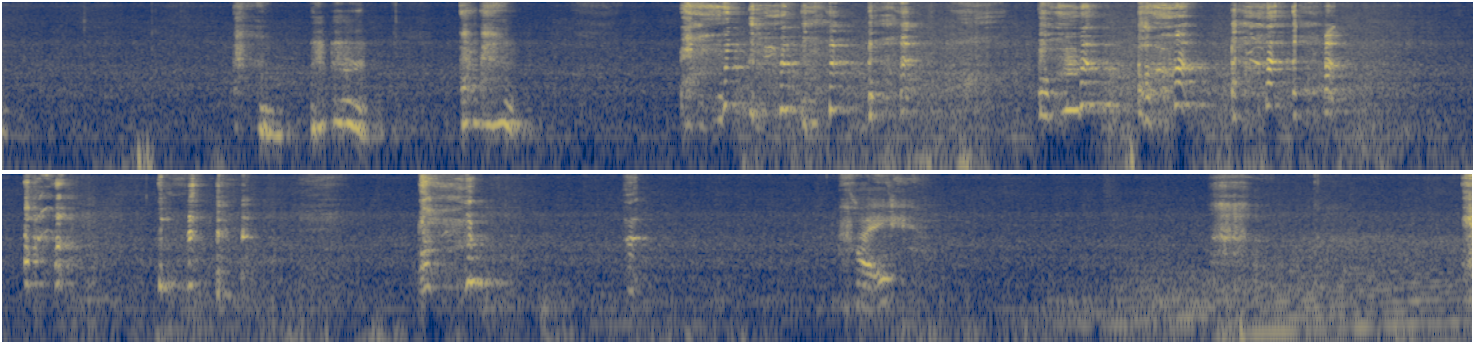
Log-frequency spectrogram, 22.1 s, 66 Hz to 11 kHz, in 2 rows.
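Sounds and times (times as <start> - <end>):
woman coughing: 1.8 - 4.0, 5.1 - 7.1, 7.8 - 10.2, 11.2 - 13.0, 14.2 - 14.9, 15.7 - 16.0.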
